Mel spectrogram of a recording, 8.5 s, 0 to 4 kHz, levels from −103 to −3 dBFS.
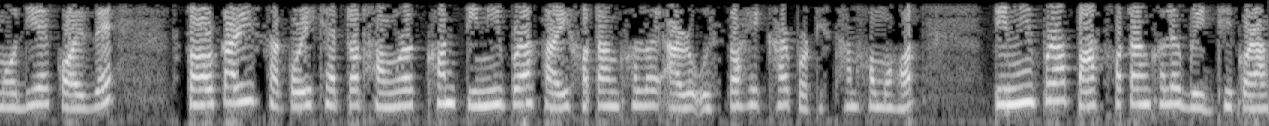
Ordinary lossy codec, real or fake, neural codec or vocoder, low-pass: none; real; none; 3.6 kHz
